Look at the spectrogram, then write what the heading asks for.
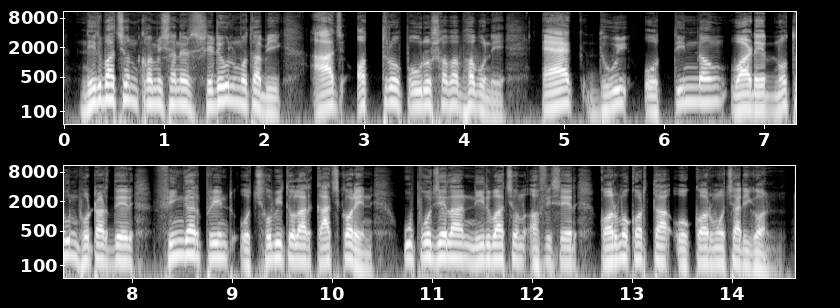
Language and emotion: Bengali, neutral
